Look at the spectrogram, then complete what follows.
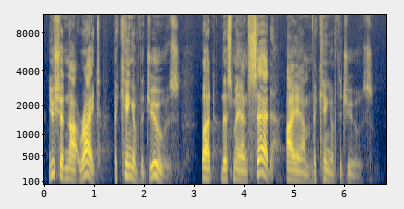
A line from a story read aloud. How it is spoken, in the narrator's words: Pilate answered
